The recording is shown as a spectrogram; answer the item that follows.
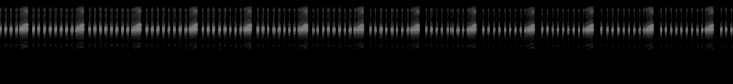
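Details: Cicada in Japan giving a pulsing song: rapid buzzy throbs broken by short rising swells about twice per second, repeated steadily.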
